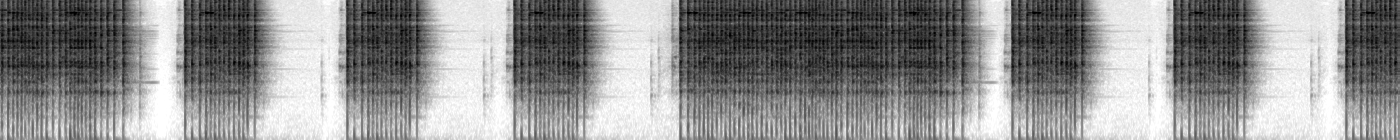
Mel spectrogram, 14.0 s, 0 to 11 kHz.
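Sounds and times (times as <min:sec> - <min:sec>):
ratcheting wrench clicking: 0:00.0 - 0:02.7, 0:05.1 - 0:06.0, 0:06.8 - 0:11.0, 0:11.7 - 0:12.6, 0:13.4 - 0:14.0.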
